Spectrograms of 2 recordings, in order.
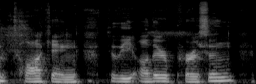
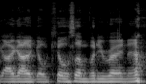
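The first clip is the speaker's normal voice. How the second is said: ordinary talk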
